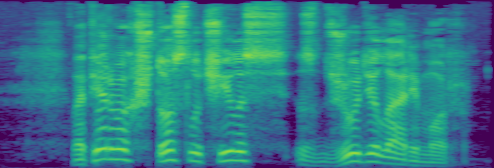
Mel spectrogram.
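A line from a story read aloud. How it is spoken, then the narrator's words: Plain. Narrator (Russian): спросил я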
